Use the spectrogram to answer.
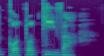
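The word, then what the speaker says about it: Côte d'Ivoire: 对啊，像那个象牙海岸嘛，台湾叫象牙海岸，可是它的它的国家发发音是用法语发嘛，所以发音发出来好像叫做戈多迪瓦，所以说它其实翻译的话，象牙海岸这个国家他们叫做科特迪瓦。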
